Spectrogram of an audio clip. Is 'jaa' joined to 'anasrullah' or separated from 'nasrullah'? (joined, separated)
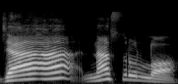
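separated. 'Jaa-a' ends before a separate 'nasrullah'. It means help from Allah has come. The speaker calls it right. "এখানে যা আ নাসরুল্লাহ"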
